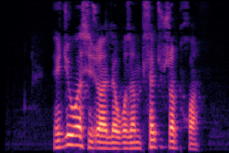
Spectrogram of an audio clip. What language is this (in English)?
Kabardian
